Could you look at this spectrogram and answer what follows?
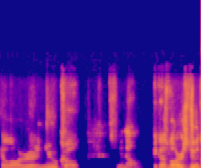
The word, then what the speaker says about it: NUCO: and they'll call it N-E-W-C-O at the beginning. But we heard it like N-U-C-O, so it became the name. NUCO International wanted to keep it fresh, keep it open, to keep it new. So N-U-C-O, pronounced NUCO International in one word, .com.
